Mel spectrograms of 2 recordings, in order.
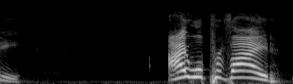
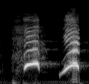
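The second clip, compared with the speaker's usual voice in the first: high shrieked huh, way up and loud; shocked yelp; 10 dB louder than usual. Retold or imitated. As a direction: squeal like you can't believe it. Noah freaking out at God.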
